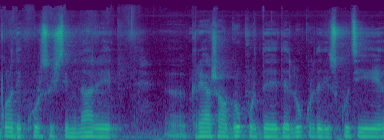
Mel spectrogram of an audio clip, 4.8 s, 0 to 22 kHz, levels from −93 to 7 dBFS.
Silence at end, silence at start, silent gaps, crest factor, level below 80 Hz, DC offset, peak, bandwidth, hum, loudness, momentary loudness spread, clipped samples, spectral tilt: 0 s; 0 s; none; 20 dB; -64 dBFS; under 0.1%; -14 dBFS; 19 kHz; none; -33 LUFS; 16 LU; under 0.1%; -4.5 dB/octave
